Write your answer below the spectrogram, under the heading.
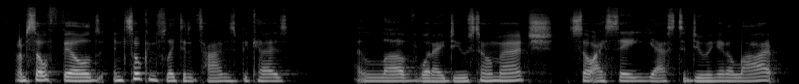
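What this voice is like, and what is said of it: Hoarse voice. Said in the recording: “my voice is so hoarse.”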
